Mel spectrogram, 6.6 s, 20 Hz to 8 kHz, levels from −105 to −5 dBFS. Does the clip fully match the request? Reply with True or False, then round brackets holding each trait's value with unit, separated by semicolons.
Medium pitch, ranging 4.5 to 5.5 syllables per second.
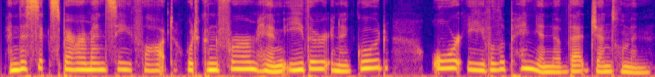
False (210 Hz; 4.8 syllables/s)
